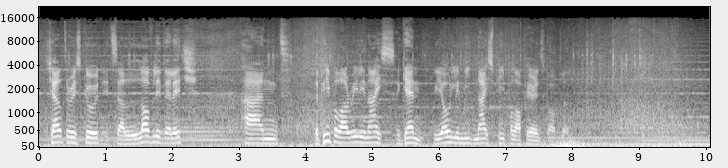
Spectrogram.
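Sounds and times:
boat noise: 0.0 - 10.0
music of long held notes: 0.0 - 10.0
wind rushing: 7.3 - 10.0.

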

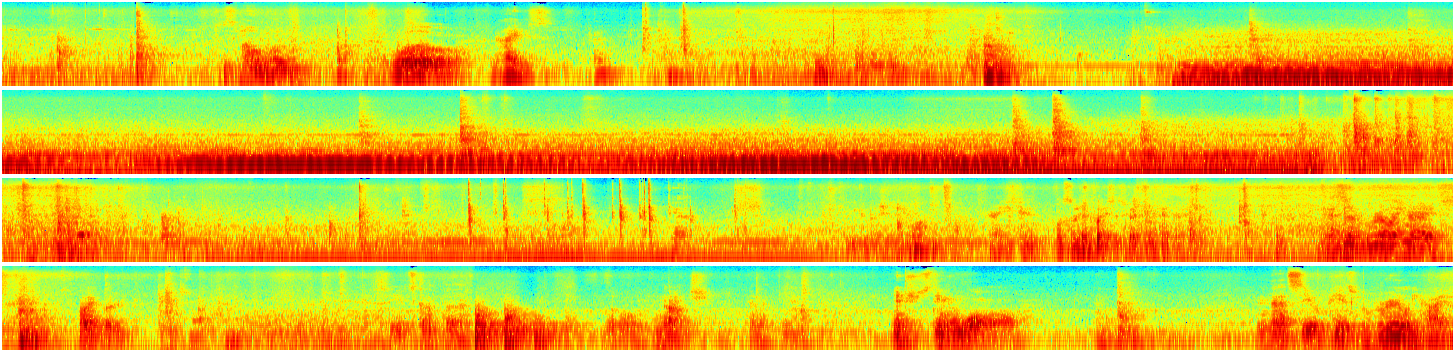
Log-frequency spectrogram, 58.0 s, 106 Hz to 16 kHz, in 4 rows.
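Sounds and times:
elevator pump motor humming: 8.0 - 54.4
quiet low hum: 11.2 - 34.4.

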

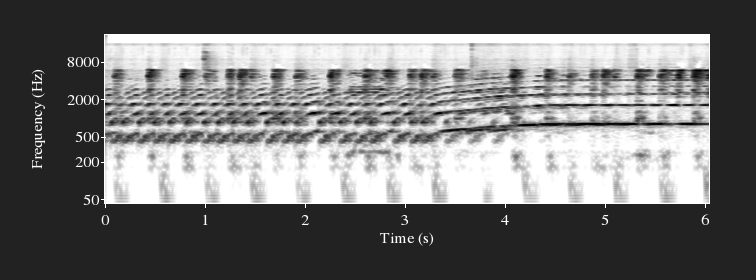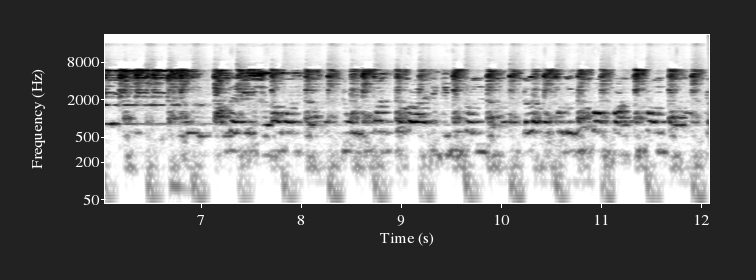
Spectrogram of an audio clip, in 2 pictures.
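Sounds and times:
kick drum beat: 0.0 - 12.0.

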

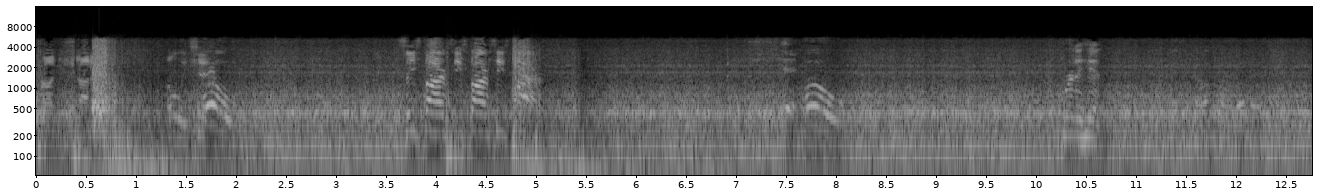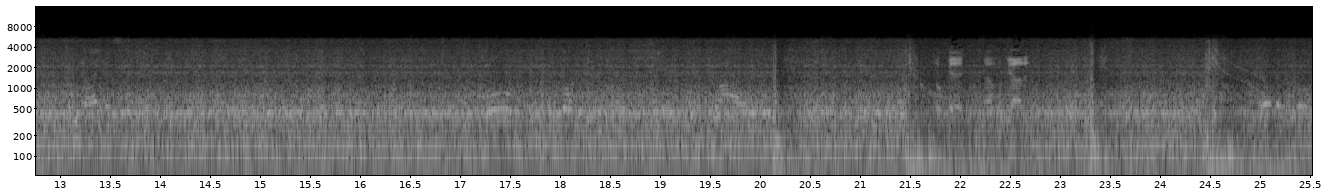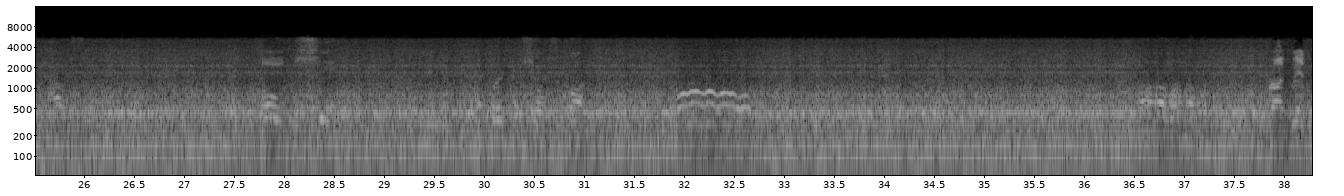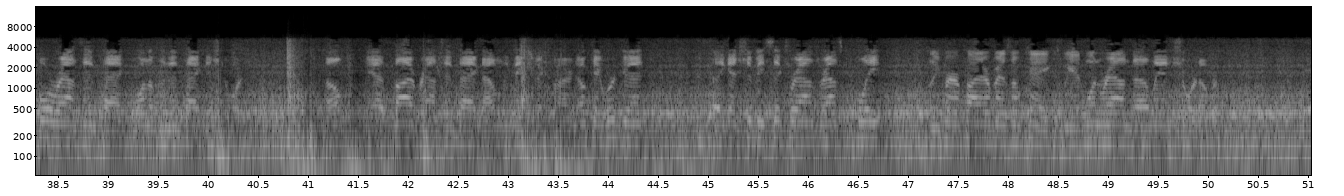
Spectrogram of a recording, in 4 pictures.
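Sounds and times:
engine drone: 0.0 - 51.0.

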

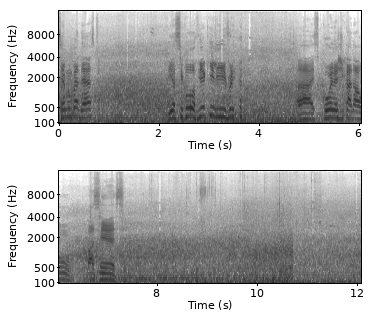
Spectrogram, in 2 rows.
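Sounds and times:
car traffic: 0.0 - 12.0
wind rumble on microphone: 7.4 - 12.0.

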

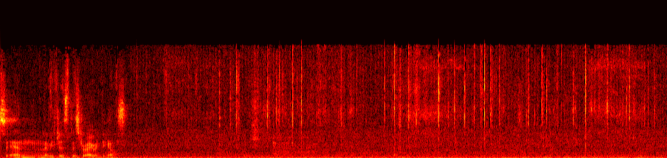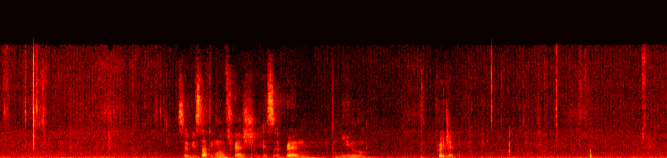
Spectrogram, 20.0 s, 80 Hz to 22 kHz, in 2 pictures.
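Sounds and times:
low room rumble: 0.0 - 20.0
laptop keys typing: 2.0 - 10.8.

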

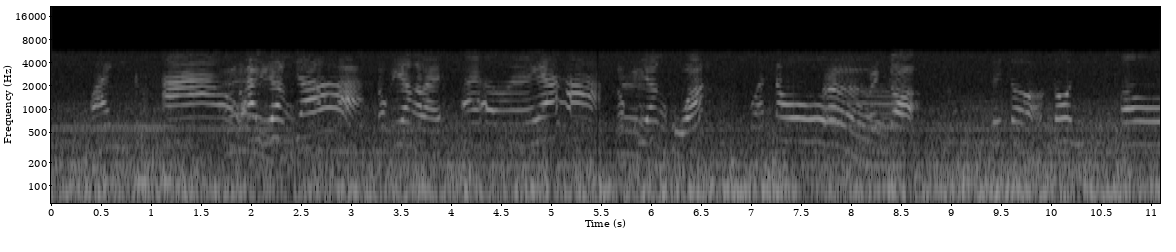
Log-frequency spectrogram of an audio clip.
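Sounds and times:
low drone of moving car: 0.0 - 11.0.

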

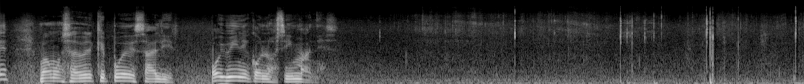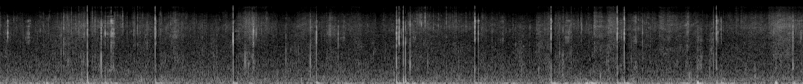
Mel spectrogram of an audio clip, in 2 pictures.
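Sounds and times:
footsteps crunching on dry leaves: 3.9 - 16.0.

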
